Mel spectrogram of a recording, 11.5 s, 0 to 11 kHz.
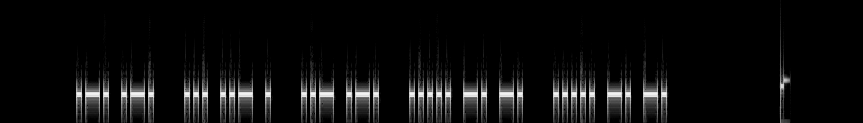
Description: Morse code, heard as a keyed tone, about 20 wpm, 690 Hz. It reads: RR SUE UR 5NN 5NN
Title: SOTA QSO Practice 20wpm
